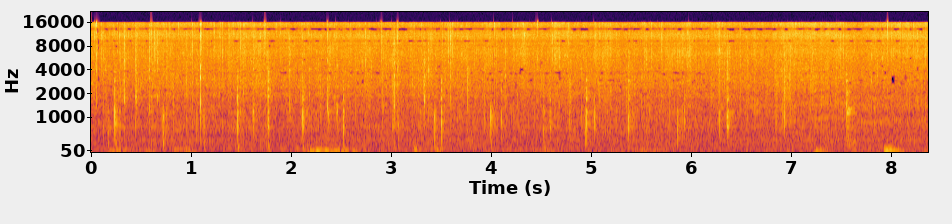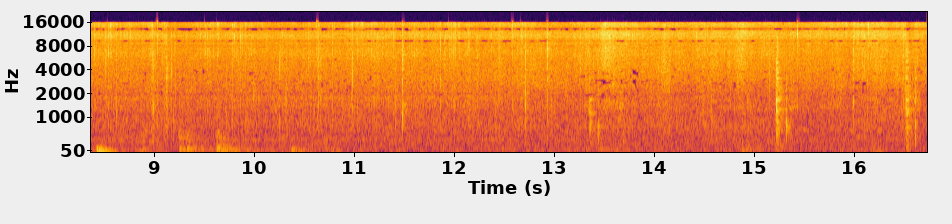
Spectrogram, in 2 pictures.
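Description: Mixed vegetables and scrambled egg sizzling in a stainless steel wok while a wooden spatula stirs them, clicking and scraping against the pan, with a few dull knocks along the way.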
